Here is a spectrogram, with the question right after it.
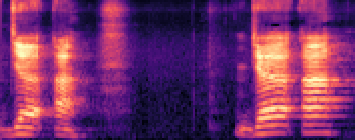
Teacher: kalau Mad bertemu dengan Hamzah di satu kata berarti mad wajib muttasil wajib lima ketukan atau enam ketukan panjangnya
